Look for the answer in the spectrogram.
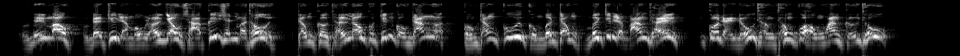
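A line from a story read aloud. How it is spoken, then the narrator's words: Decisive shout. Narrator (Vietnamese): không chút do dự mà gã quát lên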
